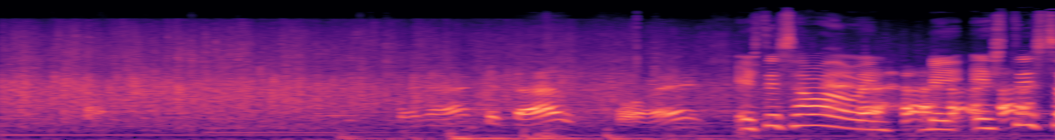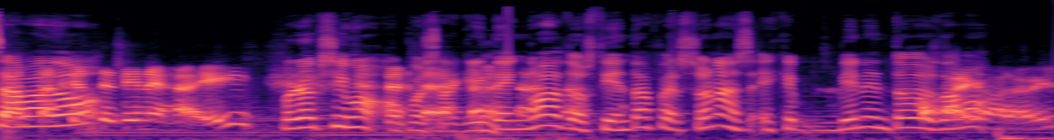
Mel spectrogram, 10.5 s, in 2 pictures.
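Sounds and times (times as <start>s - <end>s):
audience applauding: 0.0s - 5.8s
speech: 2.2s - 10.5s
laughter: 3.9s - 6.1s, 7.2s - 8.2s.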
